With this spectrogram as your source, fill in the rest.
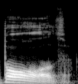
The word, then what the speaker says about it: bald: the held welds family you have bald b-a-l-d the a there is pronounced as or in the in the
